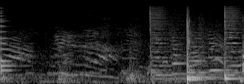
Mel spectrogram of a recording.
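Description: Several children giggling quietly in overlapping, falling little laughs, with no music under them. Bright children's-song music with struck notes starts again about one and a half seconds in.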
